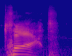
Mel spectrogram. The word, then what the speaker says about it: kyat: It's actually pronounced cat.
